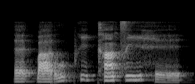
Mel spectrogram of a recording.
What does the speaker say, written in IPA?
ɛ˨ k͡p a˨ ɾ uː˦ pʰ i˦˨ kʰ ã˦ t͡s iː˦ h e˨

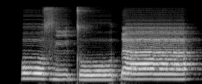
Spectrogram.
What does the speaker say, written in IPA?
ɔ˦ z ĩ˧ t oː˧ ɗ aː˦

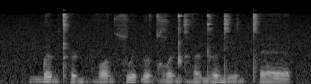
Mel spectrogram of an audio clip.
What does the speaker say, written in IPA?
ɡ͡b ɐ ɖ ʈʰ ɵ ɖ bʱ ɔ d sʷ ɪ ɗ o d ʁʷ a ɖ ɡʱ ɐ ɖ ɵ d j i d tʰ ɛ

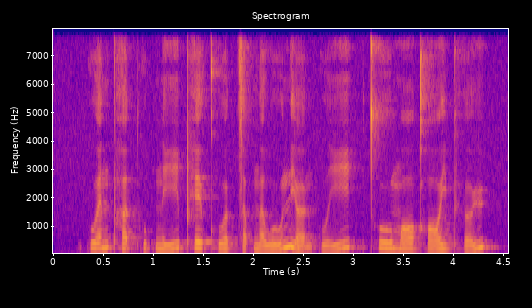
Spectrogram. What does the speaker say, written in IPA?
kʷ ɛː˨˧ n pʰ ɐ˧ t̚ kʷ ɪ˧ k̚ n̪ iː˨˥ pʰ e˥ j kʷʰ œː˧ k̚ s ɐ˨˥ p̚ n̪ ɐ˨˧ w uː˨˥ n j œː˨˩ ŋ kʷ iː˨˥ | t̪ʰ uː˧ m ɔː˨˧ kʰ ɔː˨˧ j pʰ ɵ˨˥ ɥ

